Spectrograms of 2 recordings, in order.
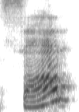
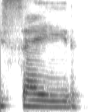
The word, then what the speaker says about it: said: we have this word said it's a sight word it's breaking rules look at the two vowels go walking the first one does the talking so you would think it'd be sade and the silent eye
